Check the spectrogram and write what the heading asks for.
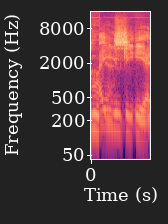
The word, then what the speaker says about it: Auden: Auden, I think that's how it's pronounced, A-U-D-E-N.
